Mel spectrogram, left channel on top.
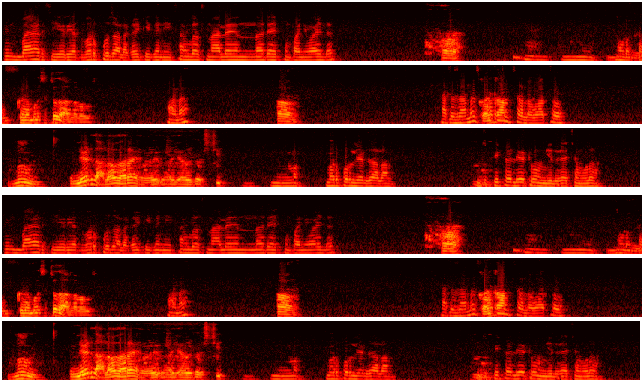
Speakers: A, on the left; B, on the right.
A: बाहेरचे एरियात भरपूर झाला काही ठिकाणी चांगलंच नाल्या नद्यात कंपनी वाहिलं
B: हा
A: ह् हम्
B: हम्म,
A: मोडं खासच
B: इकडे
A: आमच्याकडेच
B: मस्त झाला पाऊस
A: हाना
B: हा
A: आता झाणच
B: का
A: पडत ला वातावरण
B: हम् नलेट झाला हो जरा ह्यावेसची
A: ् मग भरपूर लेट झाला म्हणजे
B: हम्म
A: पिकं लेट होऊन गेली त्याच्यामुळं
